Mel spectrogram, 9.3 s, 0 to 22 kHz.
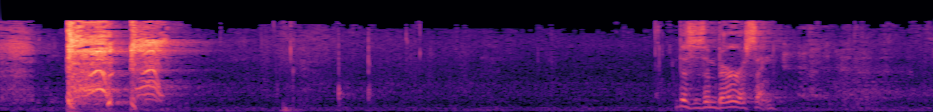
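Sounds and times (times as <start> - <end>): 
person coughing during a talk: 0.7 - 2.0
speech: 6.8 - 7.9
laughter: 7.8 - 9.3.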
